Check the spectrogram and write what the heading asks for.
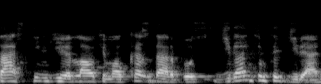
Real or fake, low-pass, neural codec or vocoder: fake; 7.2 kHz; codec, 16 kHz, 6 kbps, DAC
